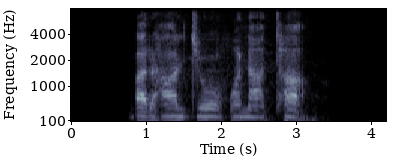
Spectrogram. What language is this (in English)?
Urdu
